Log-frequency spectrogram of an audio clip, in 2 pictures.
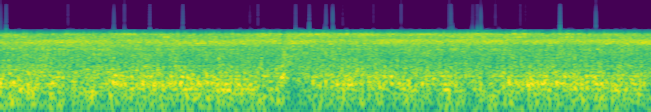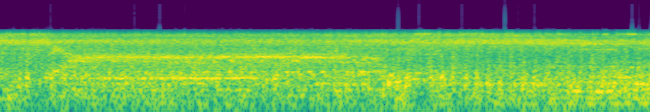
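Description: Metalcore band playing: distorted electric guitars and drums in a dense, muddy wall of sound, with a held higher note coming in about nine seconds in.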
